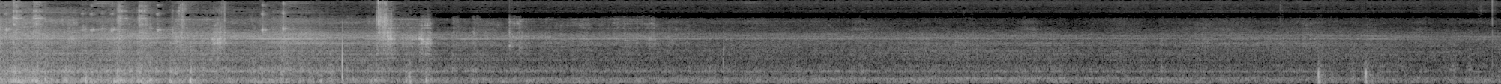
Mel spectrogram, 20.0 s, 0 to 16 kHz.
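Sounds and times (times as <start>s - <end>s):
train wheel and rail noise: 0.0s - 20.0s.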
